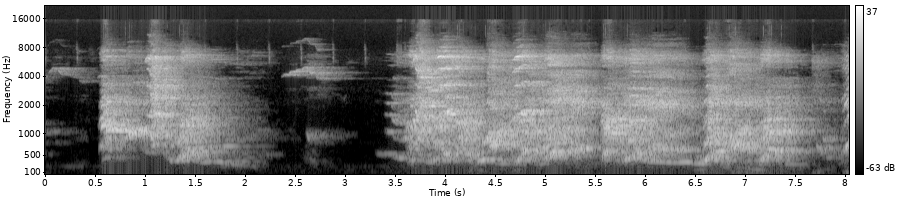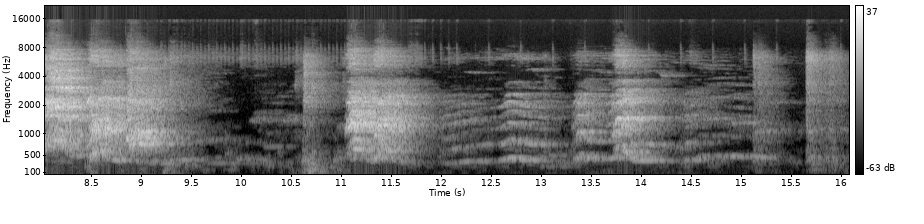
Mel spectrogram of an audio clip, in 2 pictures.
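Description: Dogs barking in a shelter kennel: a short burst, then a dense run of overlapping barks for about six seconds, then shorter, sparser bouts toward the end.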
